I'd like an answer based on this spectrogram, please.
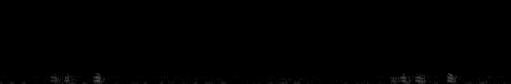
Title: Snoring Cat #short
